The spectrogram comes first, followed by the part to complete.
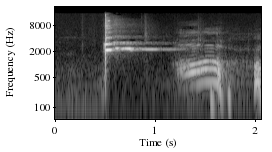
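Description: A baseball bat hits a tossed cell phone about half a second in: a sharp crack with a ringing note that dies away after about half a second. A man shouts "Oh!" right after.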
